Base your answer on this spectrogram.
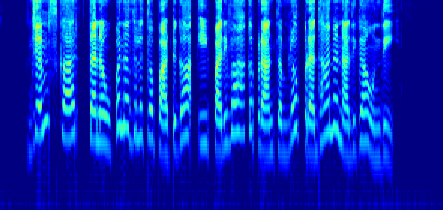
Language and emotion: Telugu, neutral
